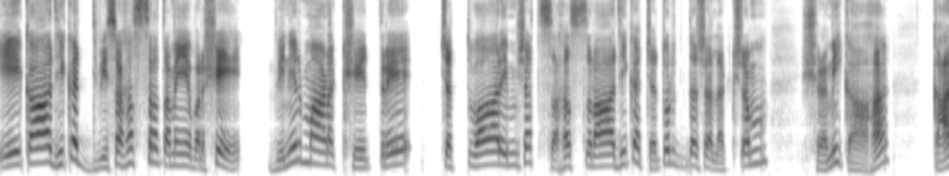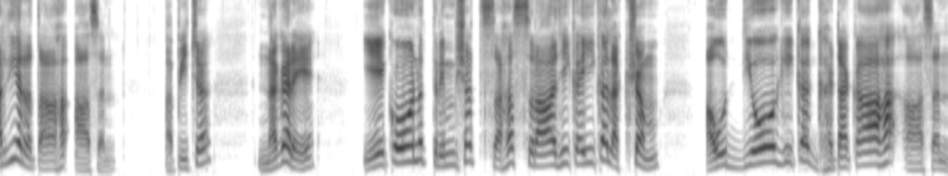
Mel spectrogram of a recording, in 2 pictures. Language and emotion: Sanskrit, neutral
